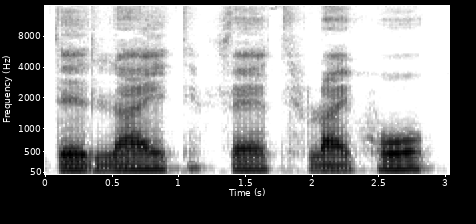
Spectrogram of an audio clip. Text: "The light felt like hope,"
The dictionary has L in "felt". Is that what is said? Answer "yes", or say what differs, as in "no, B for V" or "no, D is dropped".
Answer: no, L is dropped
